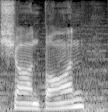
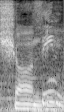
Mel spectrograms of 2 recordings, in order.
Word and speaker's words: Sean Bean: Is it Sean Bon or Sean Bean? No, it's Sean Bean.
